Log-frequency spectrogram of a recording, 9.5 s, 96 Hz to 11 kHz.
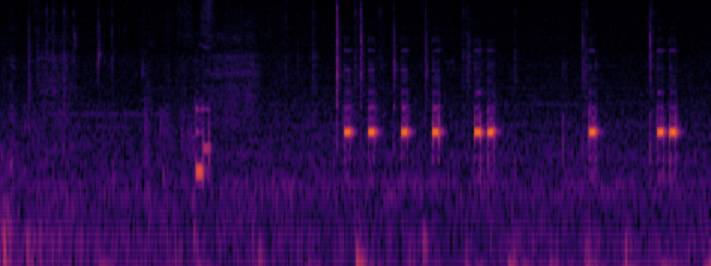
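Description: Vertex Standard VX-3200 mobile radio beeping through its speaker: a short rising chirp, then about nine short beeps of one pitch as its front-panel keys are pressed. The key beeps show the radio's audio output working again after the repair of its audio circuit.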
